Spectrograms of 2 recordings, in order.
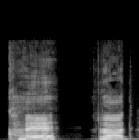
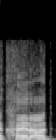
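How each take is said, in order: First: "खैरात" drawn out, खै rising, pause, then रात; syllable by syllable. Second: Said in the usual way. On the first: Shown as a demonstration. Teacher reads back the spelled word to learners, slowly split in two. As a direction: hold खै in "खैरात", wait, then drop onto रात. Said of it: "तो मिलके बन गया ये". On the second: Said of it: "क्या लिखेंगे?".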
